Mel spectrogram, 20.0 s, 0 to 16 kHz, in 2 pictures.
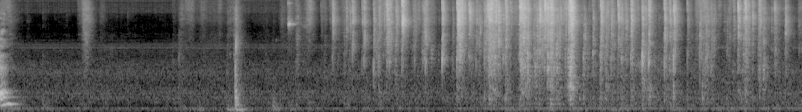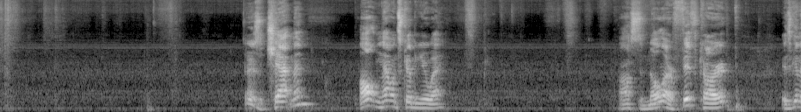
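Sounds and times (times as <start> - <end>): wrapper crinkling: 3.7 - 10.3.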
